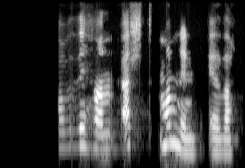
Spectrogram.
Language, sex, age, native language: Icelandic, female, 6, Icelandic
